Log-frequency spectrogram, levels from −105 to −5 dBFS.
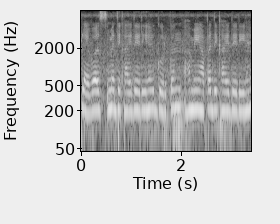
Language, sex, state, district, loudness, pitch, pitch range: Hindi, female, Bihar, Gopalganj, -24 LUFS, 205 Hz, 200-210 Hz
